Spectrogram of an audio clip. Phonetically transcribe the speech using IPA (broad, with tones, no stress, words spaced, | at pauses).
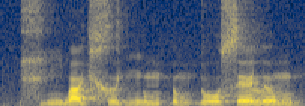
xi˧ŋwa˨˩˨jxə˨˩˨jŋə˧m ʔə˨˩˨m ɗo˧sɛ˧˥lə˧˥m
